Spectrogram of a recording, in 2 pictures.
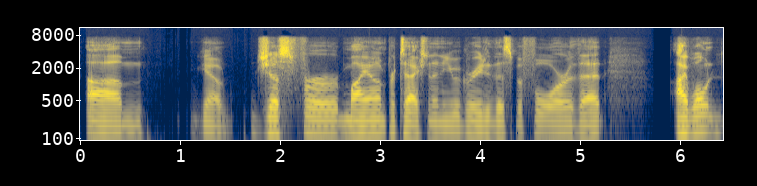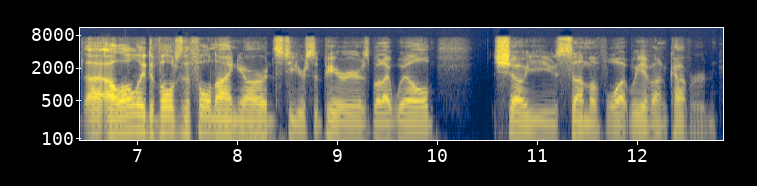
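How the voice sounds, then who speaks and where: A man voicing an uneasy, guarded female corporate defector in a tabletop game, speaking haltingly and quietly. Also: on the low side, fairly even intonation, smooth, no room sound, highs cut off, lightly acted. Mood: cautious. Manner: hesitant, subdued, halting.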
